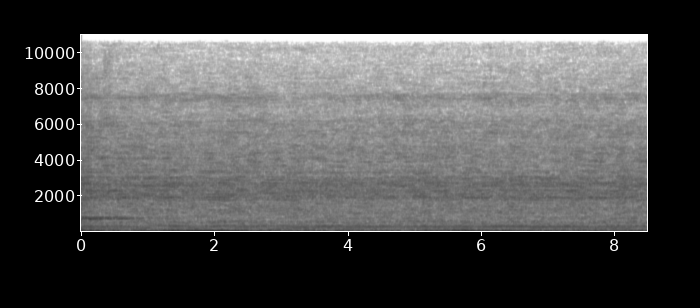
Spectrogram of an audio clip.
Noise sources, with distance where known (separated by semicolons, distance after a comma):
unidentified impact machinery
